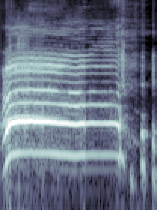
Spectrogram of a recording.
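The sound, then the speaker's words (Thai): A voice imitates a mermaid wailing in labour pain with a loud, sustained cry held at a steady pitch for about a second and a half, followed by a few short, faint sobbing breaths. “จนเงือกมันคงเจ็บท้องแล้วมันร้อง”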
